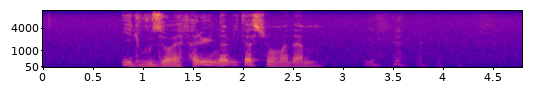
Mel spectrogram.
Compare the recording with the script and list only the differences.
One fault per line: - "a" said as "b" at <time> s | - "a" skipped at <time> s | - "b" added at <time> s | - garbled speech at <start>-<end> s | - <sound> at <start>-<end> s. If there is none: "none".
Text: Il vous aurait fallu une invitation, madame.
- laugh at 3.2-4.6 s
